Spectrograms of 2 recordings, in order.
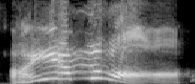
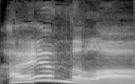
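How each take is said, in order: First: It is said in a put-on Muppet voice. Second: It is said in the speaker's normal voice.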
